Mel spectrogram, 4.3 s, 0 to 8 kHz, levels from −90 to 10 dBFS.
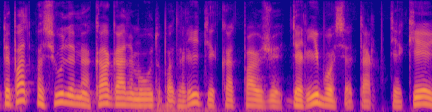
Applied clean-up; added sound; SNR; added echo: neural mask model DeepFilterNet 3.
